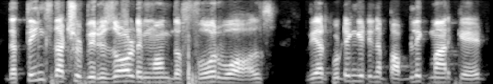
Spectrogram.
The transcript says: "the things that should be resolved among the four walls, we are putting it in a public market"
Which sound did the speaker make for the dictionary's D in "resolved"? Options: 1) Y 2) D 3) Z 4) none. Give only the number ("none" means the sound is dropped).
2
